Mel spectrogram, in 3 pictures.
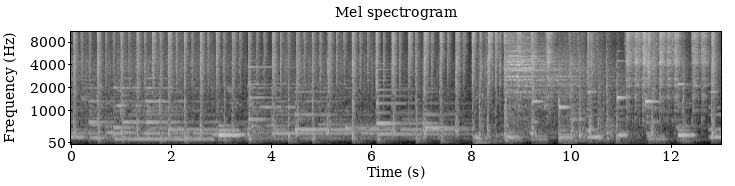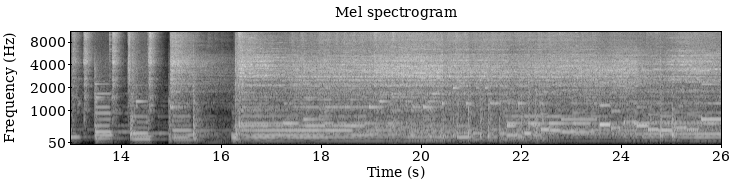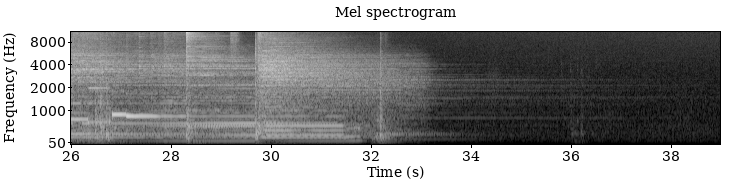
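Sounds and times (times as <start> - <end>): instrumental band chords: 0.0 - 33.5.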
